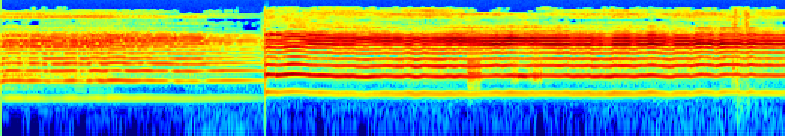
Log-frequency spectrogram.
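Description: A woman's voice holding a long high note at a steady pitch, which jumps abruptly to a higher held note about two seconds in.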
